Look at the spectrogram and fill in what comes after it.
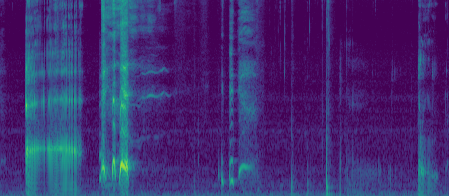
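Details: Burping after drinking Dr Pepper in a Dr Pepper challenge: one long, drawn-out burp, then a second loud burp and a few faint ones.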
